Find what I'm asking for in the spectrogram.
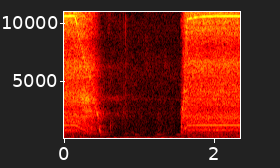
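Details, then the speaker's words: Dyson V11 cordless vacuum after the red button fault was fixed and the cyclone cleaned, reassembled and tested: high, clean motor whine across speed levels, stopping and spinning back up with no rattle. It works fine. "Got the different levels there, different speeds. As you can hear, it seems to be working fine."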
